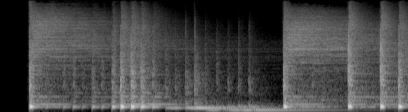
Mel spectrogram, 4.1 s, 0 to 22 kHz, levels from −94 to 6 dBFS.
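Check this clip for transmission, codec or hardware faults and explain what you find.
Nothing here points to a transmission, codec or hardware problem; the music just runs along without any trouble worth flagging.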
